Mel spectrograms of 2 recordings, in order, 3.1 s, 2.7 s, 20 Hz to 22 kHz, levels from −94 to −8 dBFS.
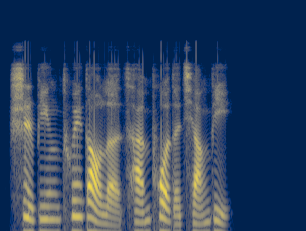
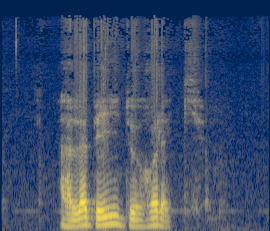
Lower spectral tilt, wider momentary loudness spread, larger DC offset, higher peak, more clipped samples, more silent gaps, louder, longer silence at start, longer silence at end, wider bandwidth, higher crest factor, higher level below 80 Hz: second, -3 dB/octave vs -7 dB/octave; second, 14 LU vs 24 LU; first, 0.3% vs under 0.1%; about the same, -2 dBFS vs -2 dBFS; neither; neither; second, -23 LUFS vs -20 LUFS; second, 0.1 s vs 0.6 s; about the same, 0.8 s vs 0.7 s; second, 11 kHz vs 17 kHz; about the same, 22 dB vs 20 dB; second, -60 dBFS vs -54 dBFS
